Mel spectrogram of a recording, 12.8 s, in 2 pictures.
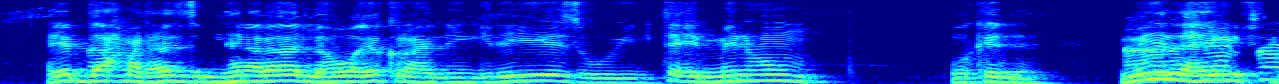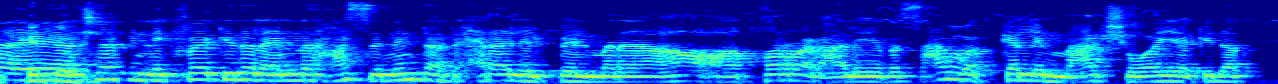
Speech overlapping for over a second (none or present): present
